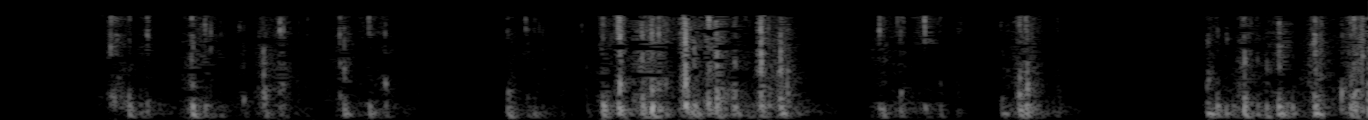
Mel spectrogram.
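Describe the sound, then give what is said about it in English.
Rapid, clattering computer keyboard typing in several bursts separated by short pauses, fairly loud, with no voices. “Oh, now we can hear you typing”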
